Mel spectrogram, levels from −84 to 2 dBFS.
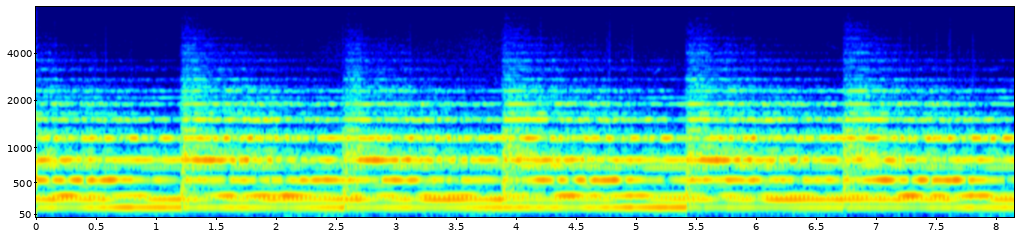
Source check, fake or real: real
